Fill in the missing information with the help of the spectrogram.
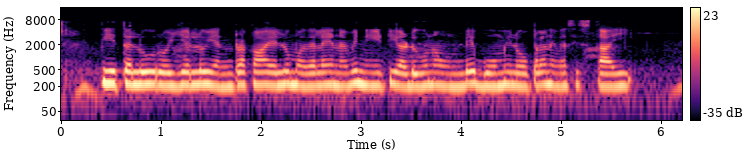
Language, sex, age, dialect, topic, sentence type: Telugu, female, 18-24, Southern, agriculture, statement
